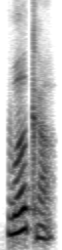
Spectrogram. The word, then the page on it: worker: Indian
